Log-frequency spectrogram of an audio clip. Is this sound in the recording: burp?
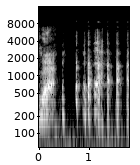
yes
